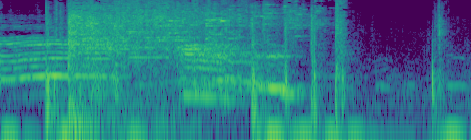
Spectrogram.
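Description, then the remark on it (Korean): The glass windows of a train station and a police box shatter with a loud crash, followed by a rapid spill of bright, tinkling shards and several sharp breaking hits over a couple of seconds, with no voices. “늘 하듯이 우통을 훌떡 벗고 외치면서 길거리에 납작 엎드린 가게 유리창을 발로 차기 시작해서 몇 달 동안 걸렀던 일과를 하루 만에 한꺼번에 해치우려는 듯 기차역과 팥줄서의 유리란 유리는 몽땅 깨뜨렸다.”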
